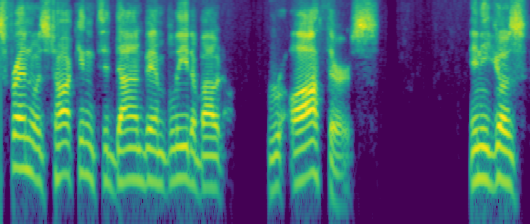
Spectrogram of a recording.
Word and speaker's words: Van Vliet: Don Van Vliet.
